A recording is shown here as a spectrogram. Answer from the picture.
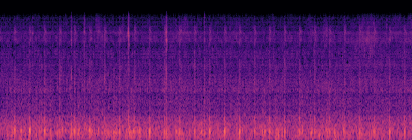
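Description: Faint, irregular tapping and rubbing of a stylus writing and highlighting on a digital pen surface, a few knocks a second.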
